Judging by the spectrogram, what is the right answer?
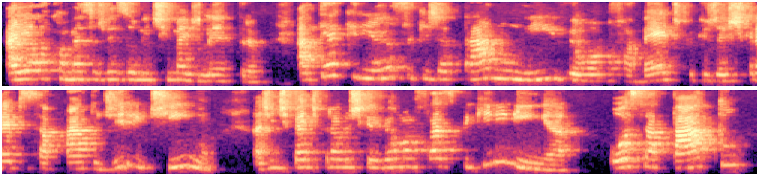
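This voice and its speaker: Brazilian woman educator, animated explainer, high pitch, roomy echoey recording. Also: fast talker, hardly any pauses. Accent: Brazilian Portuguese. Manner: animated, acts out parents' reactions. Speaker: educator guest on a panel. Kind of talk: explanatory panel discussion. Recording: echoey room sound.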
